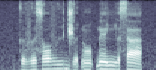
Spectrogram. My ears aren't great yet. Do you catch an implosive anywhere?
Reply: yes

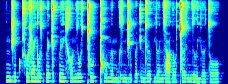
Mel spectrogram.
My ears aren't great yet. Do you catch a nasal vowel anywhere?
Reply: no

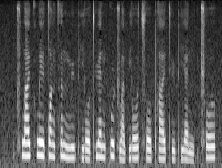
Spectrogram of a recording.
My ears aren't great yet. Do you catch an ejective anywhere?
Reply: no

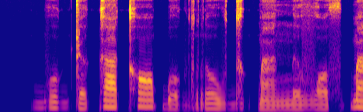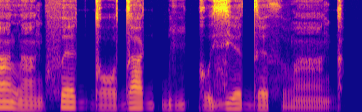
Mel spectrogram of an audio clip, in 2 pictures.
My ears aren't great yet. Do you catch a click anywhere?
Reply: no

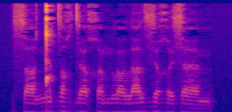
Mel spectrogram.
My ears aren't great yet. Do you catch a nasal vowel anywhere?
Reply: no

